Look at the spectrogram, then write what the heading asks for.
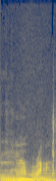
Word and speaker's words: camera: We're normally kind of squishing together the beginning and the end of the word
